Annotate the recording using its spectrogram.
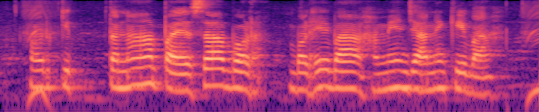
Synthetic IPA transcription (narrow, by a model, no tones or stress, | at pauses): ɔːɾkɪt̪napɛːsa | bəɽ̤ebahəmẽd͡ʒaːnekebaː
